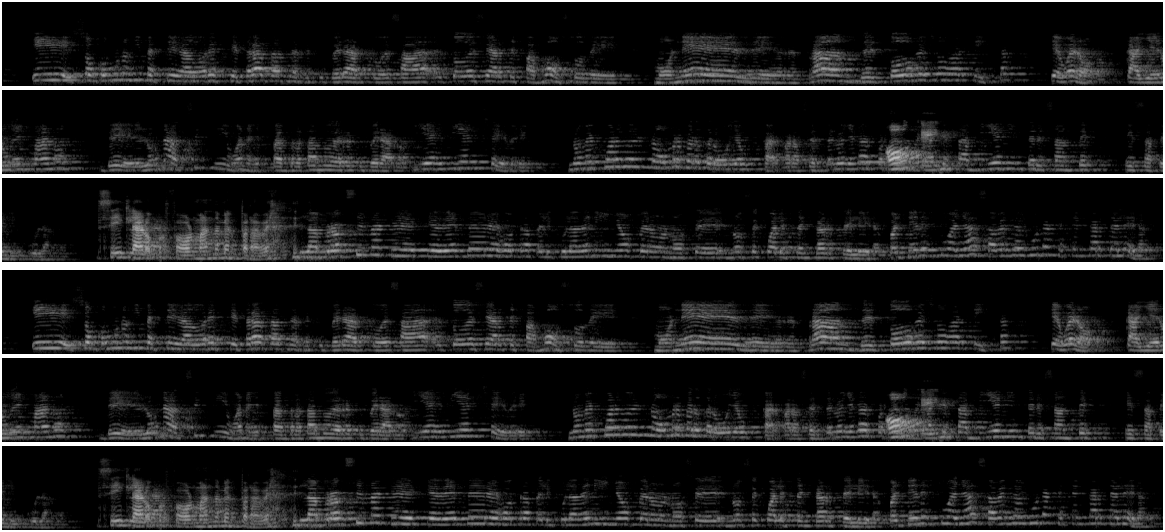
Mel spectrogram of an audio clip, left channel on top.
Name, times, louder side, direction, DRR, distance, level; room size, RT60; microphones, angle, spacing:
voice 1, 0.3-6.2 6.5-10.1 10.5-11.0 11.2-12.3 12.7-16.9 17.3-22.5 22.8-23.7 26.2-34.7, right 1 dB, 60° right, 4 dB, 5.8 m, -37 dB
voice 2, 20.4-21.1 24.2-26.2, left 3 dB, 20° left, 5 dB, 2.5 m, -30 dB
30.0 x 15.5 x 9.6 m, 0.69 s
head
